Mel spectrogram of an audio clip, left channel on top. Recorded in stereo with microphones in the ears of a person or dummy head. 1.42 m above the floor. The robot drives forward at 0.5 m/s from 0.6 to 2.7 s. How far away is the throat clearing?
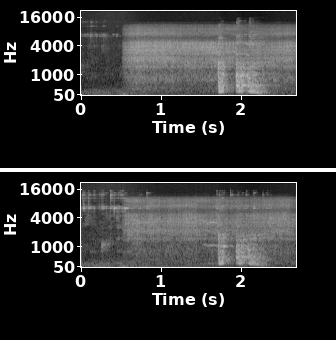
About 0.9 m.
